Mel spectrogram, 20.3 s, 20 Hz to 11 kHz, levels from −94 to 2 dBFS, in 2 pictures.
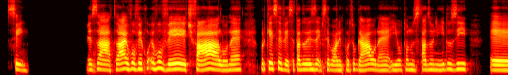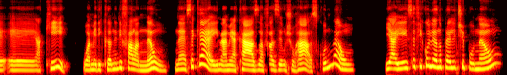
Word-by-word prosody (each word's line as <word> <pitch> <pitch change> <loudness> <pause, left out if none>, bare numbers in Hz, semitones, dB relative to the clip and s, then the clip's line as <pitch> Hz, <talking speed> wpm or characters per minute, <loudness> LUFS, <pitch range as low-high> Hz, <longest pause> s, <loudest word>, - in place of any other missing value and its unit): Sim. 180 -5 -6 1.2
Exato, 195 -1 0
ah, 210 +3 +8
eu 215 - -1
vou 225 +2 -2
ver 215 +1 -1
com 245 +3 -11
eu 225 - -3
vou 245 +2 -1
ver, 200 0 +2
te 195 - -7
falo, 190 -1 +6
né. 195 +2 -4 0.3
Porque 210 +2 -1
você 220 +2 -2
vê 190 -4 -6
você 180 - -11
tá 195 +1 -2
dando 200 +1 -2
exemplo 195 -3 -2
você 200 - -6
mora 180 -1 -4
em - - -5
Portugal, 190 +1 -2
né, 175 -1 -7
e 180 +2 -8
eu 185 0 -7
tô 195 - -10
nos 190 -1 -7
Estados 190 +2 -5
Unidos 195 +1 -7
e, 210 -1 -4 0.4
eh 175 -1 -1
eh, - - -8
aqui 235 - -2 0.3
o - - -4
americano 190 +2 -2
ele 230 +3 -2
fala 215 -5 +1
não, 175 0 0
né, 200 +2 -2
você 295 +9 -2
quer 350 - +3
ir 175 - -2
na 175 -2 +3
minha 175 -1 +1
casa 180 -1 +6
fazer 185 0 -4
um 180 - -7
churrasco? 195 +2 +1
Não! 210 - -2 0.6
E 230 +3 +1
aí 225 +1 +3
você 250 +5 -5
fica 300 +3 -4
olhando 290 -4 +3
pra 270 -1 0
ele 255 +1 0
tipo 255 -4 -5
não 245 - 0
195 Hz, 175 wpm, -23 LUFS, 180-220 Hz, 1.2 s, ah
